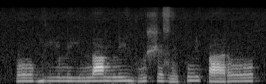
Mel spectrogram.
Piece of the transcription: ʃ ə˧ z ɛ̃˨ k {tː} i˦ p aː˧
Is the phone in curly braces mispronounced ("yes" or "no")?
yes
